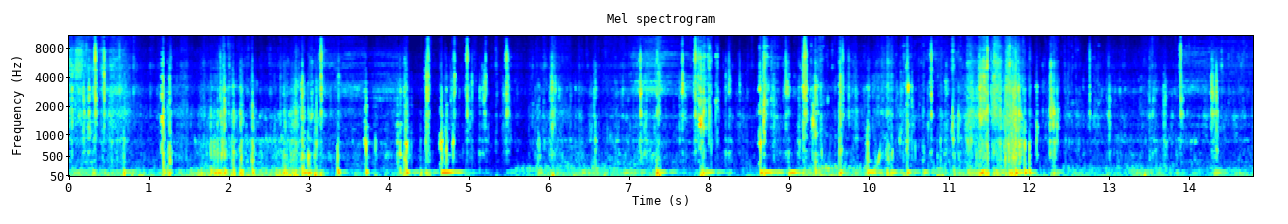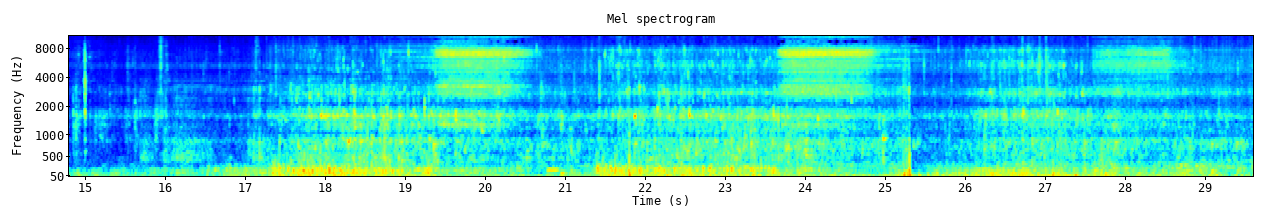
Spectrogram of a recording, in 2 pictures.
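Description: Underwater camera audio: knocks and scrapes as the camera housing bumps against the diver's mesh catch bag and kelp, over a low hum. About halfway through, a steadier rush of water sets in, with bursts of the diver's breathing about every four seconds.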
